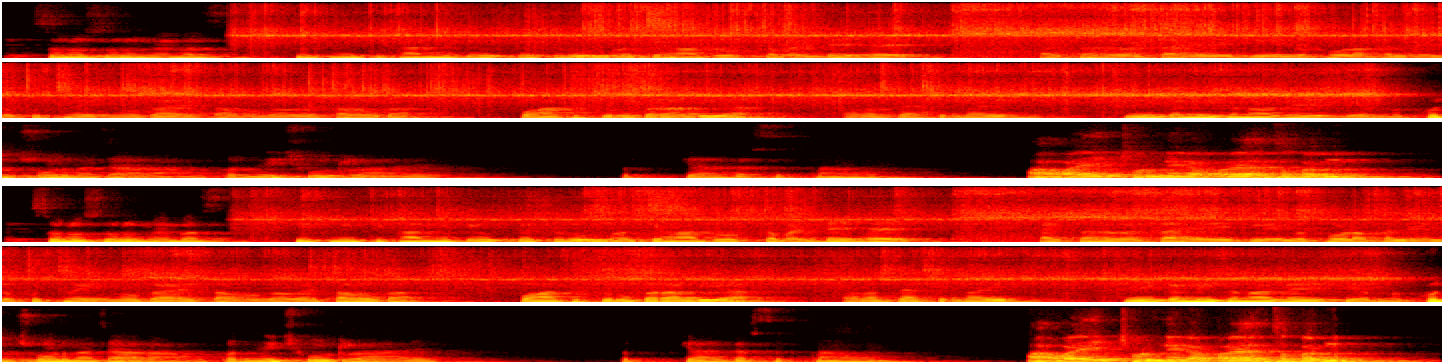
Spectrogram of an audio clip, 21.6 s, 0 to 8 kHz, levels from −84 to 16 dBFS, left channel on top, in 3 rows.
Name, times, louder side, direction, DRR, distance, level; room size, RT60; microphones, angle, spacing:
voice 1, 0.2-1.0 1.4-4.5 5.2-9.3 9.8-11.0 11.4-12.3 12.8-16.6 17.8-18.9 20.6-21.1, right 3 dB, 55° right, 3 dB, 0.3 m, -23 dB
sound 1, 1.1-14.1, left 4 dB, 55° left, 1.0 m, -31 dB
voice 2, 19.5-21.1, right 1 dB, 70° right, 4 dB, 0.7 m, -17 dB
6.3 x 3.2 x 5.1 m, 0.97 s
head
